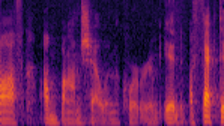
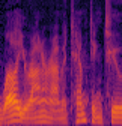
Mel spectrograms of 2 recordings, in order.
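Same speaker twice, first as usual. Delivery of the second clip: normal talking voice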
